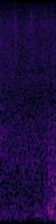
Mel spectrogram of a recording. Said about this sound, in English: We were headed south through Davis Strait when we hit some rough weather. Captain seemed to think it was a little early in the year for a storm, so he chose to sail us straight through it.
